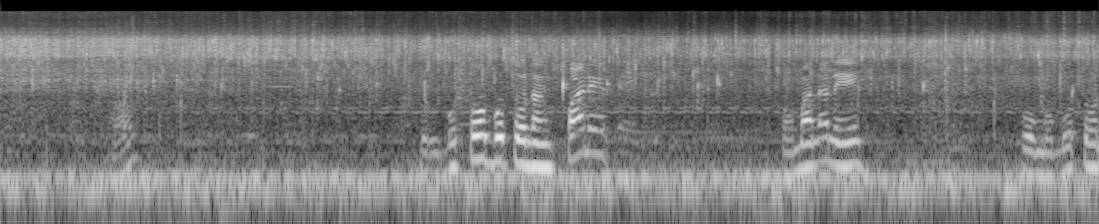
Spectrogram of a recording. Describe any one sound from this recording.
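Hot oil sizzles and crackles steadily in a pan.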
